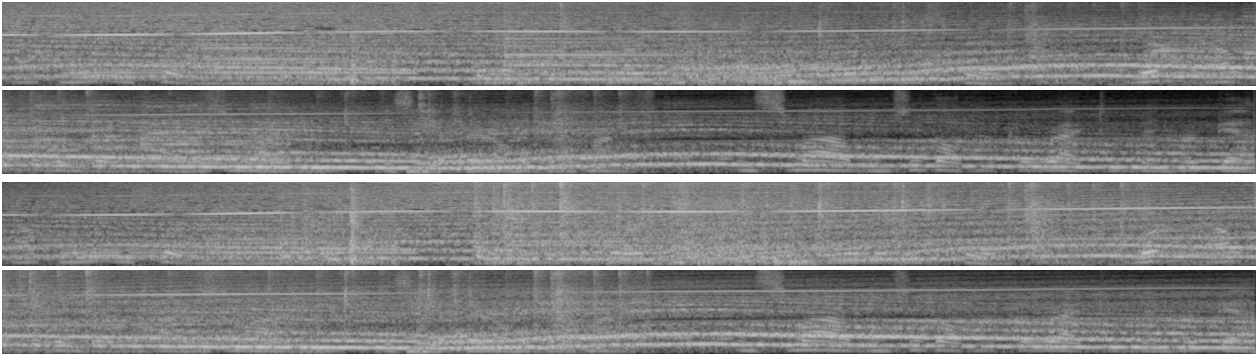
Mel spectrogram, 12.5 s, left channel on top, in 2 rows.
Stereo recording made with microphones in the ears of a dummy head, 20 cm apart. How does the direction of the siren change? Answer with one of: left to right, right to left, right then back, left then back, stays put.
left to right.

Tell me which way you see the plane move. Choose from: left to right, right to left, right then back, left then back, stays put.
left to right.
